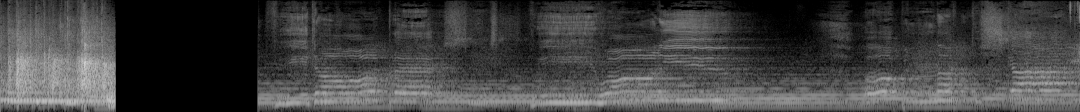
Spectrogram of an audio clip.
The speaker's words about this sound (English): Why don't you clap for Jesus?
